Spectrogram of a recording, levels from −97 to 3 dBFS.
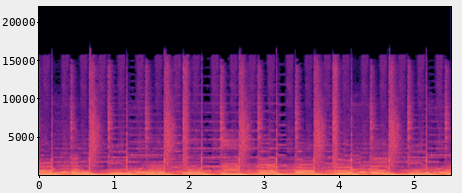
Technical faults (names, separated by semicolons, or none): none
